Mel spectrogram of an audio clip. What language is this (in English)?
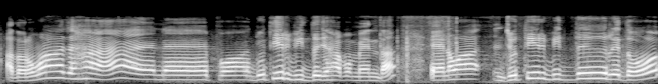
Santali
